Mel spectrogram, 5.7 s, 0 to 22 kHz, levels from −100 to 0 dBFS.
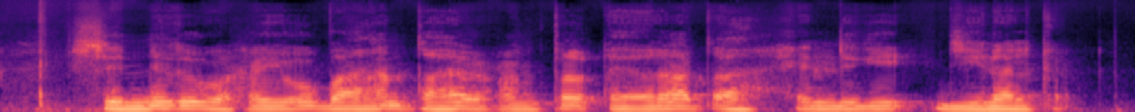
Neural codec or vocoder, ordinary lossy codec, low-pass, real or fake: codec, 44.1 kHz, 3.4 kbps, Pupu-Codec; none; none; fake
